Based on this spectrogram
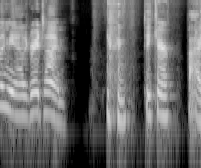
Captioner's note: chuckles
